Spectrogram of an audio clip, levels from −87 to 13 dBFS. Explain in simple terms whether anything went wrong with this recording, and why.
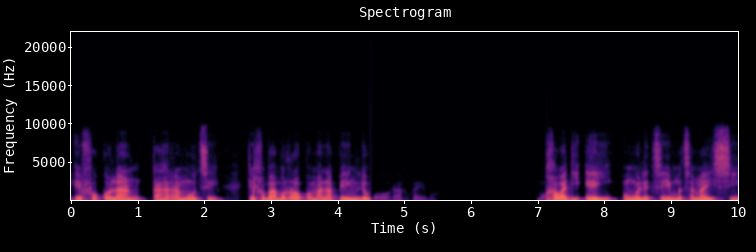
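From 4.49 to 7.13 seconds the sound suddenly drops away to a faint trace, as if most of it had been pulled out, then returns to full strength. The likely cause is one channel inverted: one side of the stereo pair has been flipped upside down, so when both sides are combined, everything they share cancels out. What remains is only the small difference between the two sides.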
